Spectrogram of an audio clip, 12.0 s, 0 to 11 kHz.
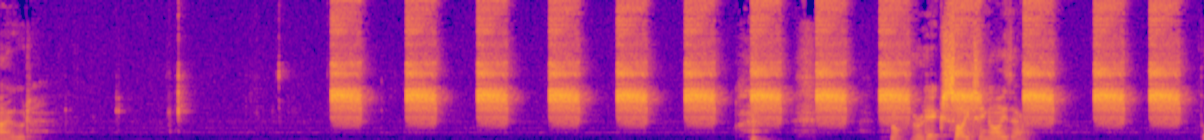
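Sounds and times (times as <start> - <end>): toy gun electronic firing sound: 3.3 - 11.9.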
